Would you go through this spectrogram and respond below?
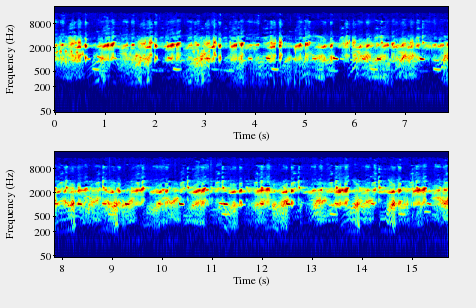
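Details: Long stretch of a dense frog chorus, countless overlapping croaks forming a pulsing, rasping wall of sound punctuated by short tonal notes, unbroken from start to end.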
